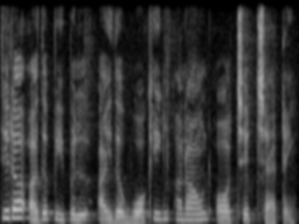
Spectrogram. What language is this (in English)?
English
